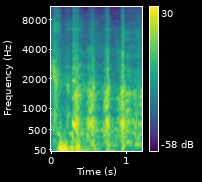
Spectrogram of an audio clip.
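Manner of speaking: a quick laugh with no voice behind it, going high; high breathless laugh. Real, not acted. Teacher laughing about [name]'s pet llamas, breathy and high. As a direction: laugh off the silly memory.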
